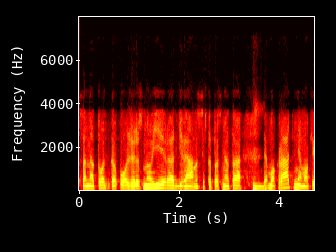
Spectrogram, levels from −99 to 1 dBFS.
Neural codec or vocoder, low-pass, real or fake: codec, 24 kHz, 3.1 kbps, DualCodec; 7.2 kHz; fake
